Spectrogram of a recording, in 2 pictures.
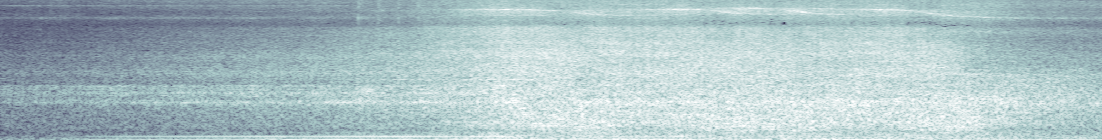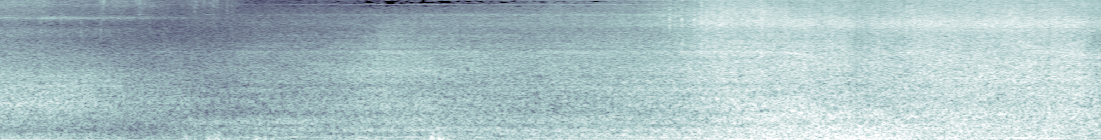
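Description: Electric passenger train approaching and passing at speed: a low steady hum builds, then a loud rush of wheels on rail with a faint high whistle. It fades off, and near the end another loud rush of passing rail traffic builds up.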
